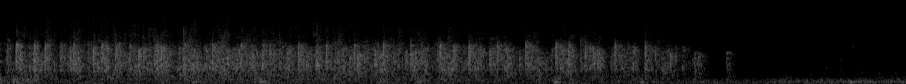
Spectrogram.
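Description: An audience at the University of Chicago applauds to welcome economist Dr. Pedro Aspe. Dense, steady clapping holds for about seven seconds, then quickly dies away to near quiet.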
